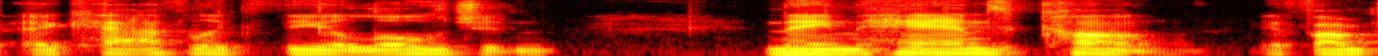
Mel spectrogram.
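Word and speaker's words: Küng: book written by a Catholic theologian named Hans Kung, if I'm pronouncing it correctly. Hans Kung, yes, Hans Kung.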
